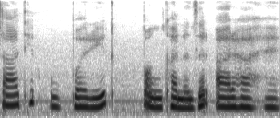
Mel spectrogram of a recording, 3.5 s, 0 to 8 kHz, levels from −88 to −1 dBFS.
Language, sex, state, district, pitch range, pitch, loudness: Hindi, female, Chhattisgarh, Raipur, 185-215 Hz, 195 Hz, -15 LUFS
